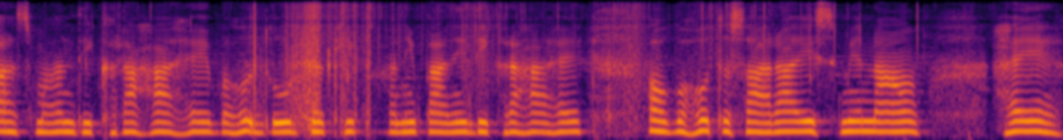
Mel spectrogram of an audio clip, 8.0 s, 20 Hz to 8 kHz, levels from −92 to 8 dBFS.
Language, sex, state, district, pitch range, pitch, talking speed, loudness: Hindi, female, Uttar Pradesh, Varanasi, 200-210 Hz, 205 Hz, 135 wpm, -20 LUFS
